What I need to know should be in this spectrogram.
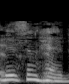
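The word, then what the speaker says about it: Mizen Head: So after Deb's birthday, you went to the southernmost place in Ireland, and I'm going to mispronounce M-I-Z-E-N, Mizenhead. – Mizenhead. – Mizenhead.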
